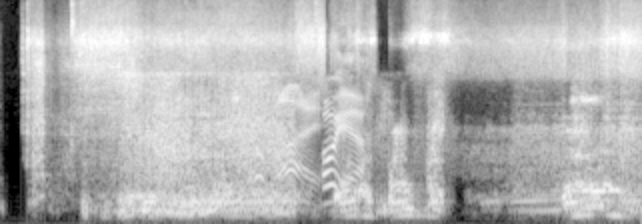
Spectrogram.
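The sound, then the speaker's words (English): A car engine cranks and fires up, then settles into a loud, steady rumble, with brief exclamations from people talking over it. “And of course, I can start it up for it if you want. So you can hear the engine. Does it rumble?”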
